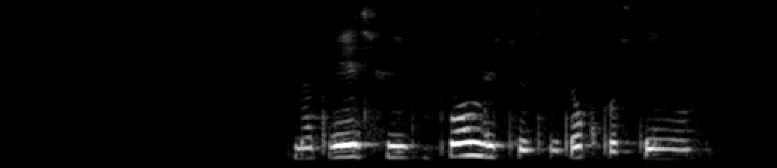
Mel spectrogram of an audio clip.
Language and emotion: Russian, neutral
